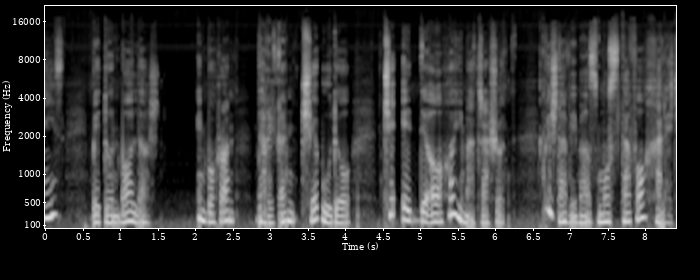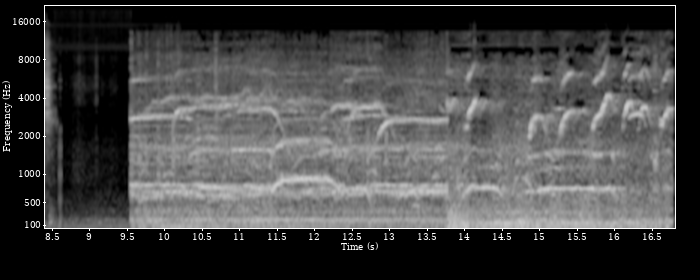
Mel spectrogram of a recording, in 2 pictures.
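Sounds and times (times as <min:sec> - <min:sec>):
speech: 0:00.1 - 0:08.7
large crowd of migrants shouting: 0:09.6 - 0:16.8
sharp rising whistles from a large crowd of migrants: 0:09.6 - 0:16.8.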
